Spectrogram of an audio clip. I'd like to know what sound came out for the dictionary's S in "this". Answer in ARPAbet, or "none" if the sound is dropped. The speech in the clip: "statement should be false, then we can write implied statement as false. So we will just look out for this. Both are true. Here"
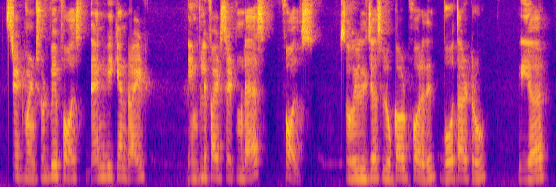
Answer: none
